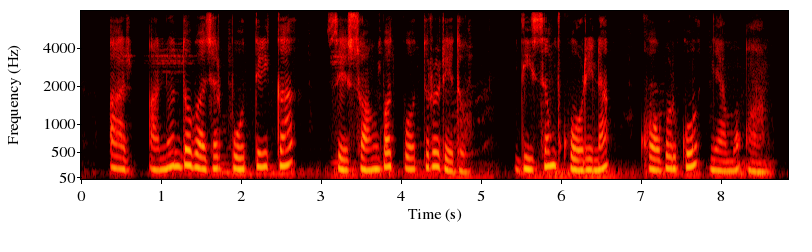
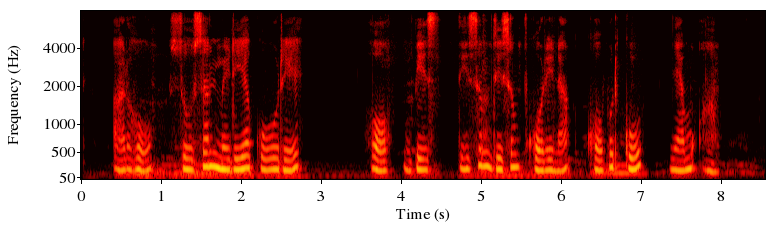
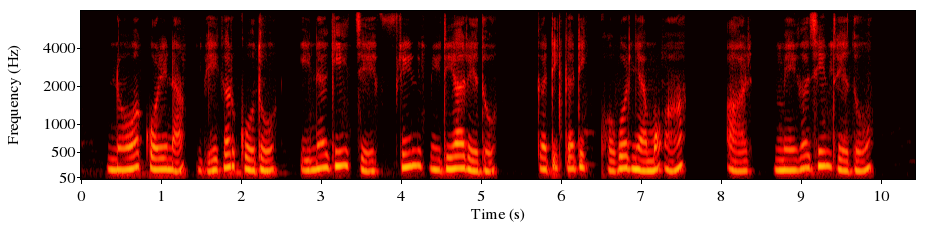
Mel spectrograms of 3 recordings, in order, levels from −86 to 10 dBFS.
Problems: background conversations at intervals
